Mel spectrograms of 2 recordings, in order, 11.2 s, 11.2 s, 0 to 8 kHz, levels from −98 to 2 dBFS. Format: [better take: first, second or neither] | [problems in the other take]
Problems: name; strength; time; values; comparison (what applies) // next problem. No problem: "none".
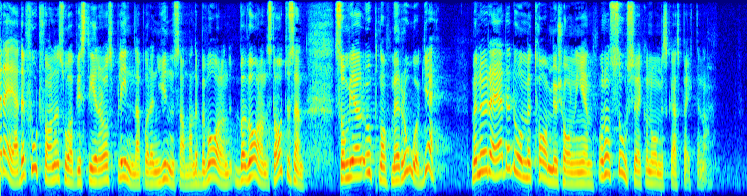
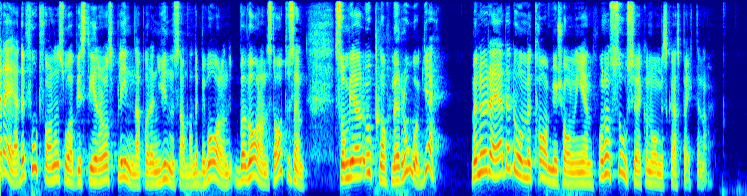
first | noise reduction (neural mask model DeepFilterNet 3)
